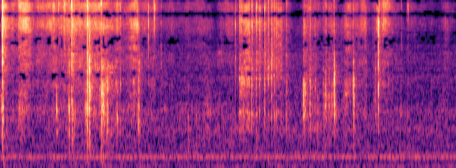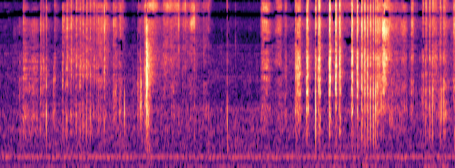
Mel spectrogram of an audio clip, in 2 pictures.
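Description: Fingertips flip through the paper pages of a small book held partly lifted off a table. Soft rustling and crisp, bright paper flicks come in uneven bursts, with a sharper snap near the six-second mark and a busier flurry toward the end, all over a faint steady low hum.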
